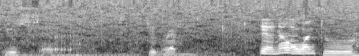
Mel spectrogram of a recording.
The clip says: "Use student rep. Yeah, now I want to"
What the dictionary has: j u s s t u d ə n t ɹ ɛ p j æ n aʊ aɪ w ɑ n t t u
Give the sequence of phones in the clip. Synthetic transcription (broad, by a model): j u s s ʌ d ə t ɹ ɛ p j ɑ n aʊ aɪ w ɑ n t t u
